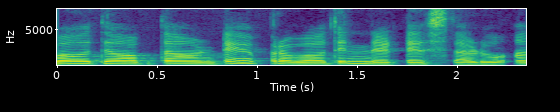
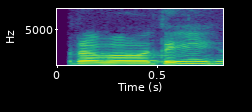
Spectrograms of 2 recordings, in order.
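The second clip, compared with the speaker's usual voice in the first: plain reading voice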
